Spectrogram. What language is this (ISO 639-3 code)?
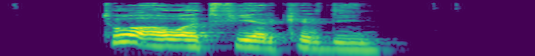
ckb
